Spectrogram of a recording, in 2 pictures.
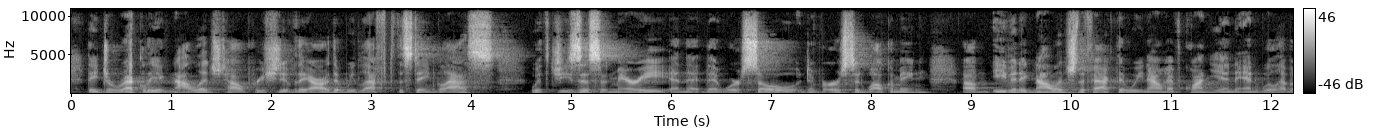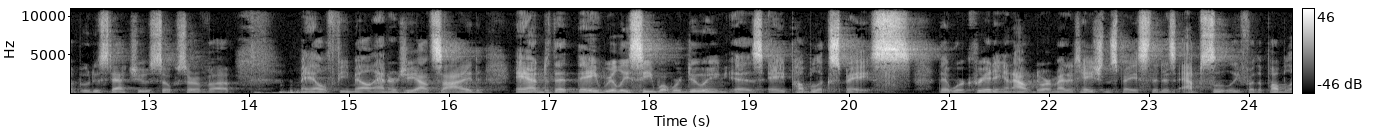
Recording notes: Recorded at the Blue Lotus Buddhist Temple on 2023-10-07. Recorded at the Blue Lotus Buddhist Temple.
